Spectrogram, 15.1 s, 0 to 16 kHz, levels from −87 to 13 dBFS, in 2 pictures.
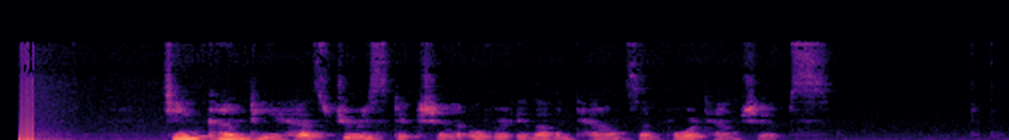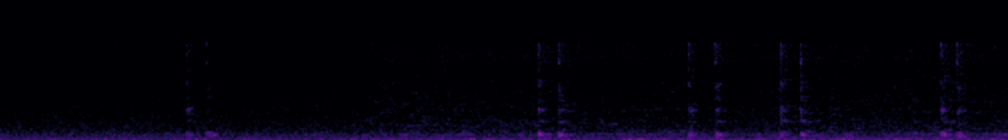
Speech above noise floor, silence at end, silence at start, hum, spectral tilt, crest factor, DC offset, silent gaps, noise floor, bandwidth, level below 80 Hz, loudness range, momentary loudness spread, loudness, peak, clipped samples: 42 dB; 9.05 s; 0.15 s; none; -6.5 dB/octave; 24 dB; under 0.1%; none; -67 dBFS; 11.5 kHz; -54 dBFS; 15 LU; 18 LU; -26 LUFS; -6 dBFS; under 0.1%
